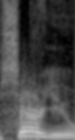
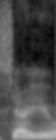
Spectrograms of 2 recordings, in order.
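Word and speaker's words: Seiryu: a a green leaf dissected upright tree form seru which is a tough one to spell it's s-e-i-r-y-u seru is one of the best and you're looking at cellu right now it has this sort of reddish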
